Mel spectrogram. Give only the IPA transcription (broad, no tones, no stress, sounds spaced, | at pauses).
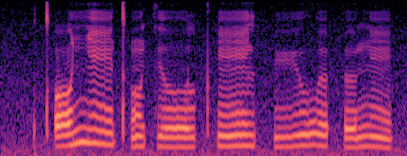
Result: tʼ ɔ ɲ ẽː tʼ õ kʲ oː l pʰ ẽː lʲ h yː w ɵ h ɵ ŋ ẽ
